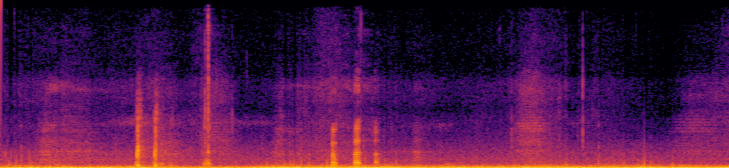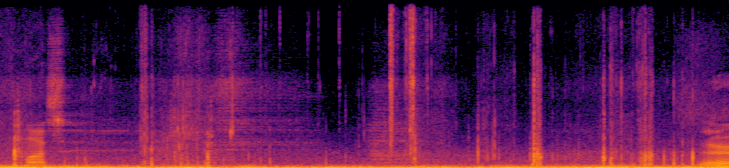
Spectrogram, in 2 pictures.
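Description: Wind buffeting the microphone, a steady low rumble throughout, with a few light clicks in the first few seconds and a brief faint voice about midway.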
